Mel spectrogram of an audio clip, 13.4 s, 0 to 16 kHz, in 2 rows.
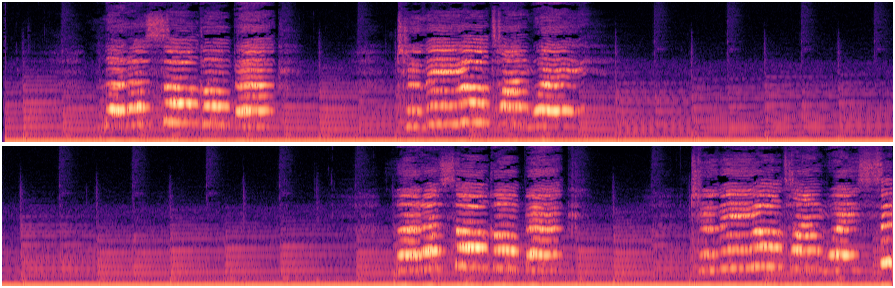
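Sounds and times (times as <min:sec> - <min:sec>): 
soprano singing: 0:00.7 - 0:02.4, 0:03.0 - 0:04.5, 0:09.6 - 0:11.2, 0:11.8 - 0:13.3.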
